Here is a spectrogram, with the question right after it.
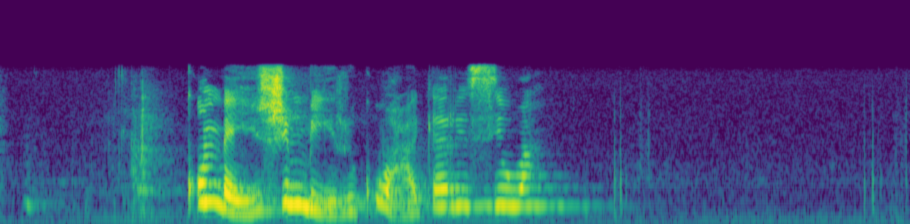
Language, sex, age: Tsonga, female, 20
